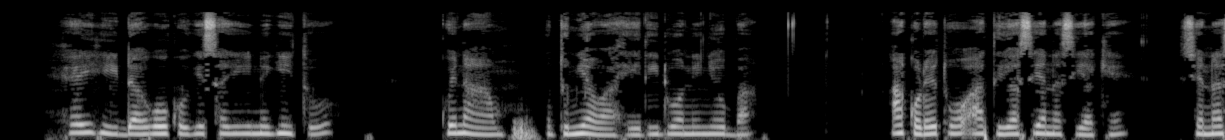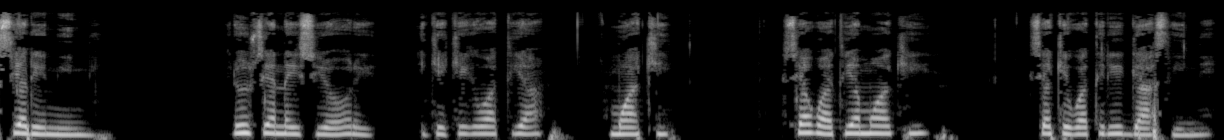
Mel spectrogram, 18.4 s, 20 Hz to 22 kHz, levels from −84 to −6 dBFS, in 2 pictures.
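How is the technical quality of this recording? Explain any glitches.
One codec glitch stands out in the speech. Pre-echo at 12.98–13.00 s: a sharp attack's quantisation noise, about 24 dB up, smears 26 ms ahead of it as hiss, which fits a 36 ms transform block with no short-block switching.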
